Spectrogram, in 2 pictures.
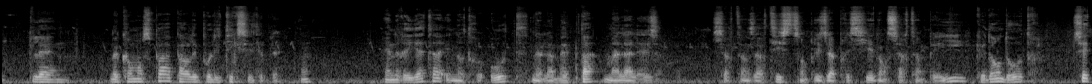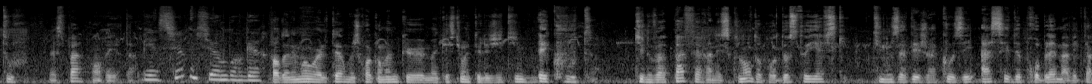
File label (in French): voices fiction radio francais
